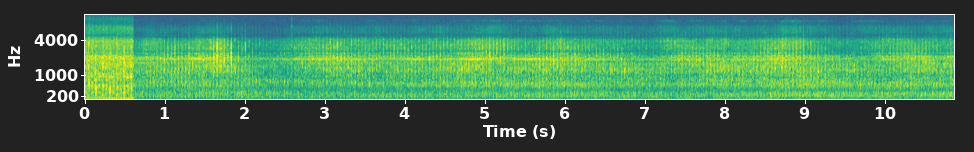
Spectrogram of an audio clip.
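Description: Four-bladed rescue helicopter's rotor and turbine: loud and close at first, then dropping suddenly about half a second in to a steadier, more distant rotor sound as it works low over the canyon.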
